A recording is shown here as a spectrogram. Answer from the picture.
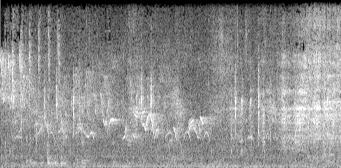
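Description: A bird chirping a quick run of short, arching calls a couple of seconds in, over a steady low rumble of outdoor background noise.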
